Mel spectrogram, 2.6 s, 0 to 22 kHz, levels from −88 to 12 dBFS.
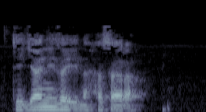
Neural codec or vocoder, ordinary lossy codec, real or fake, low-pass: none; MP3, 32 kbps; real; 9.9 kHz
